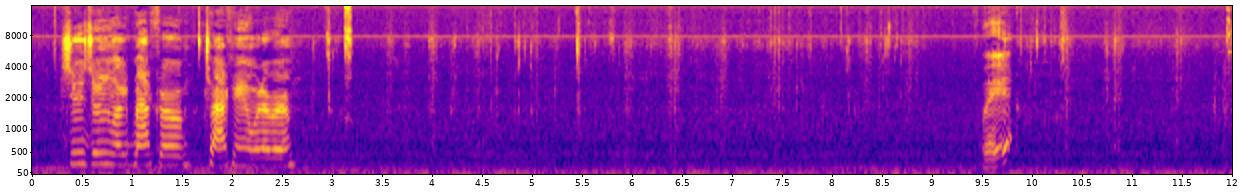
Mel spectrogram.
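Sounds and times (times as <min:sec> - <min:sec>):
steady low hum: 0:00.0 - 0:12.0
person chewing food: 0:02.8 - 0:09.2, 0:09.8 - 0:12.0.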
